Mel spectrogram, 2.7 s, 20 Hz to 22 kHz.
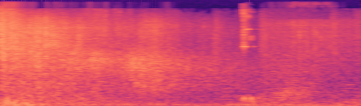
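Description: An explosion in the video game XCOM 2 blowing up a tree: a loud booming blast at the start decaying into a rumbling tail, followed by a faint crackle, with no talk.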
